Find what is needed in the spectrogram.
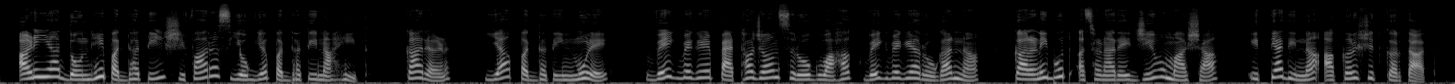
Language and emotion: Marathi, neutral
